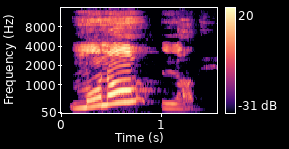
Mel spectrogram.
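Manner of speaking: "मोनोलॉग" drawn out slowly; slow word. Shown as a demonstration. Teacher answering his own question, slowly. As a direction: stretch "मोनोलॉग है" out. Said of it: "ये क्या है".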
